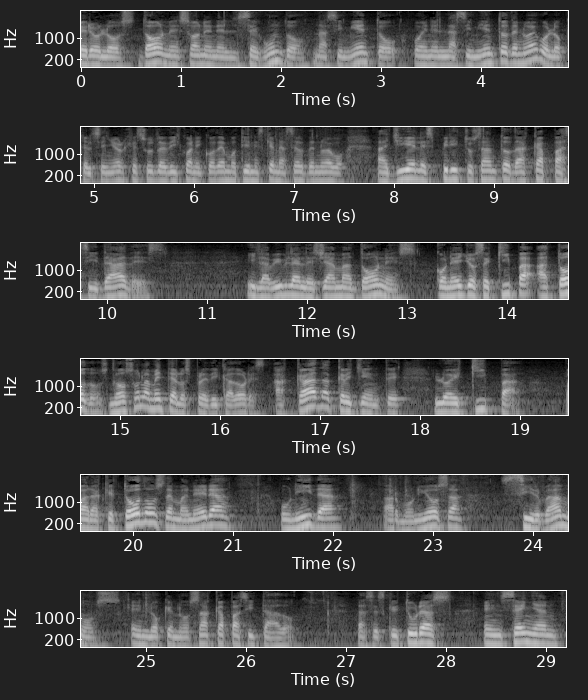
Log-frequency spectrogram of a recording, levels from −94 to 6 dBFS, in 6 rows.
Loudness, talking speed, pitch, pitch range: -27 LUFS, 150 wpm, 140 Hz, 130-155 Hz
